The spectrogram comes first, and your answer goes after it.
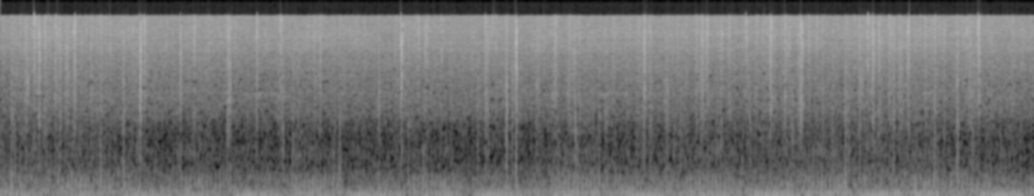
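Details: Domestic cat purring in a steady low rumble that swells and fades with each breath, roughly every second and a half, over sharp crackles and pops from a wood fire.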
